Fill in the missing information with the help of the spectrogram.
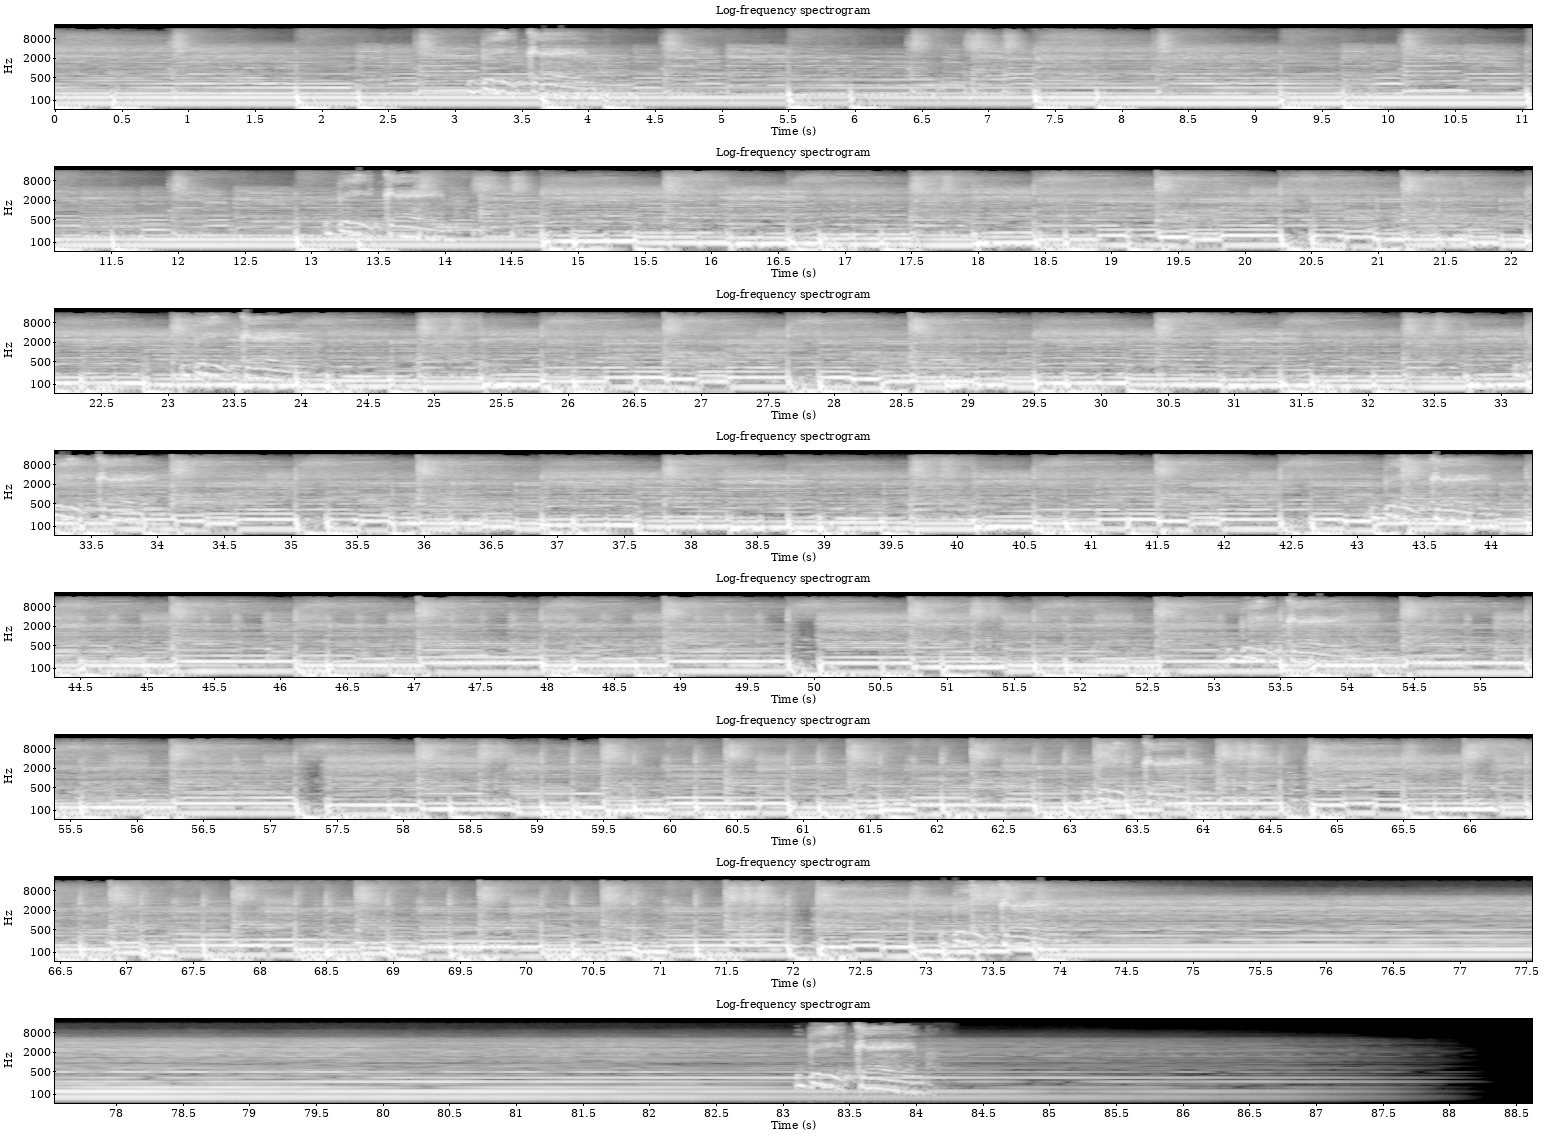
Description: Epic / Action
Fast paced
Aeolian/Minor
hard rock
blues rock
distortion
instrumentals
rock guitars
Rock Bass
Rock Drums
heavy drums
distorted guitars
hammond organ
